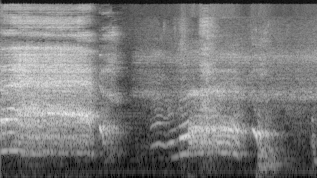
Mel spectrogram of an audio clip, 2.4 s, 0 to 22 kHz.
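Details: Newborn just delivered by emergency ventouse to a 17-year-old mother: high-pitched, strong wailing cries with brief pauses, a vigorous newborn cry.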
